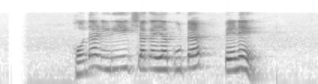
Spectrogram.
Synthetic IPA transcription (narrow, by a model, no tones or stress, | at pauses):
hod̪aniɾiːkʂəkəjəkuʈəpene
